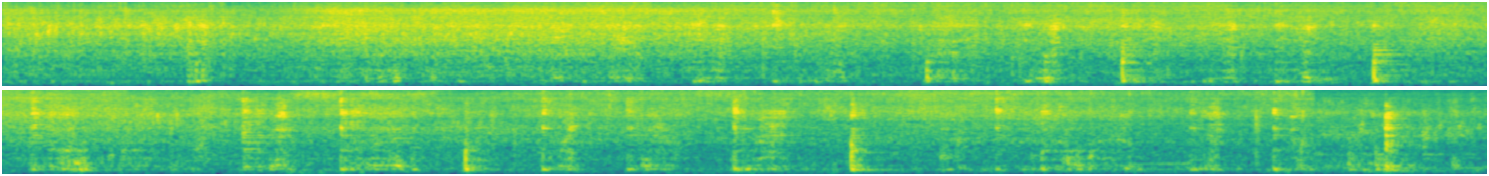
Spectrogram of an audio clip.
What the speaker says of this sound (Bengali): পেঁয়াজ রসুন ভাইজে নিলাম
